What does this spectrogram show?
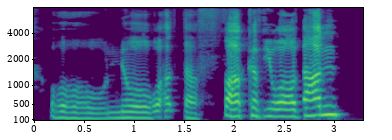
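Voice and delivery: horrified dwarf woman voice, loud, slow, alarmed. Narrating a scene, speaker voices a dwarven woman seeing the group by a burning corpse: alarmed dwarven woman. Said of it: "small dwarven woman comes out from the tap house".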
